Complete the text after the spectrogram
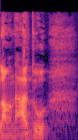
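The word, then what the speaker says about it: Ronaldo: 呃，一个什么朗拿度、朗拿电奴那那个，我老是看球辰光朗拿度，就罗纳尔多嘛，叫朗拿度，贝克汉姆叫避嫌，是按照广东闲话发音来的。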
